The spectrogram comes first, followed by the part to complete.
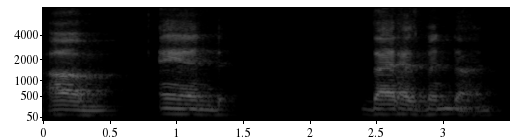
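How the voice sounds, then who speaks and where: A man speaking as an attorney in a courtroom recording, formally questioning a witness in a measured, halting way. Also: low voice, flat delivery, echoey room. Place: courtroom hearing.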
